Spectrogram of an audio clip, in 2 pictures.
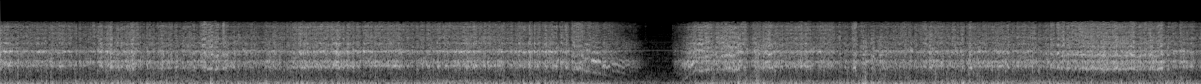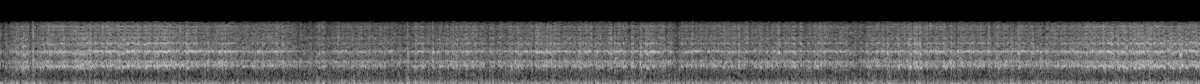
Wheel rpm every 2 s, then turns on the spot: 230, 220, 200, 90, 220, 220, 210, 220, 230, 230, 230, 220.
none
